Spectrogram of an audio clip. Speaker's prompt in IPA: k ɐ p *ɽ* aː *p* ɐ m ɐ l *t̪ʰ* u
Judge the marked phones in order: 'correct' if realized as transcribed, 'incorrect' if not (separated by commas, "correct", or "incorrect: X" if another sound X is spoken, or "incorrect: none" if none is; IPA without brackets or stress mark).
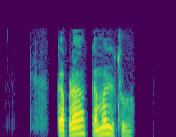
correct, incorrect: k, correct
